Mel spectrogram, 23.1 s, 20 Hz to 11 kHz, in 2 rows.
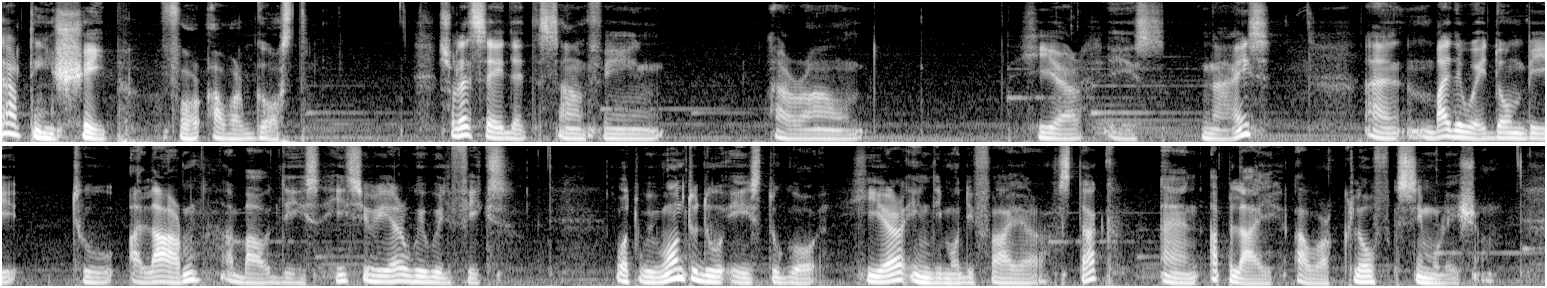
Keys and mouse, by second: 2.2-2.7 middle drag, 3.1-8.0 drag, 8.5-10.4 middle drag, 13.1 middle click, 14.5 middle click, 15.5 middle click, 16.5 click, 21.6-22.6 drag.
